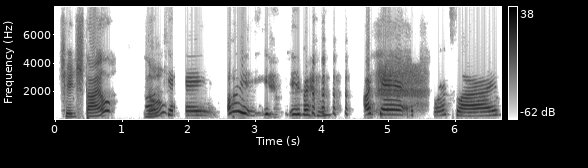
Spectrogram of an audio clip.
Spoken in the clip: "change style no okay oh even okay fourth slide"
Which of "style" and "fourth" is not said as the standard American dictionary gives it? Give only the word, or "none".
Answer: fourth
